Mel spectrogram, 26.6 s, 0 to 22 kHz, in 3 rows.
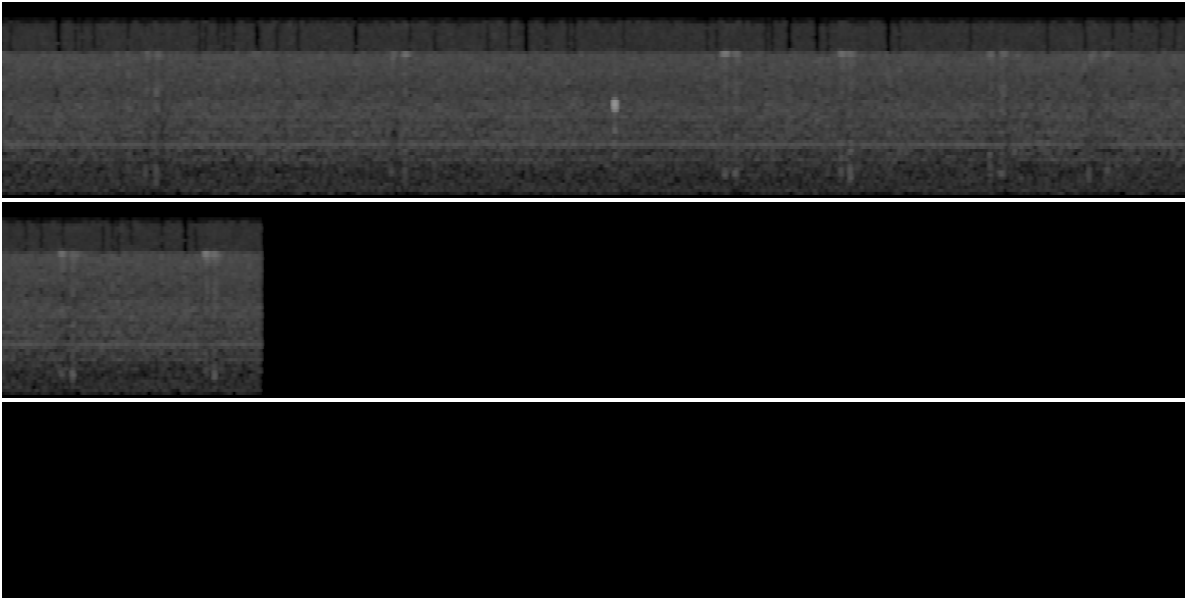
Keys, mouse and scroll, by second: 1.1 shift+click, 2.8 right click, 6.2 click, 7.3 shift+click, 8.1 right click, 10.4 click, 10.9 shift+click, 11.0 right click, 11.3 shift+middle click, 11.5 scroll down 4, 11.6 shift+middle click, 11.9 click, 12.1 shift+click, 12.2 right click, 12.7 shift+click, 13.0 right click, 13.3 shift+middle click, 13.5 click, 13.6 shift+click, 13.9 right click, 14.3 click, 14.4 shift+click, 14.7 right click, 15.5 click, 15.7 shift+click, 15.8 right click, 16.6 click, 16.7 shift+click, 16.8 right click, 17.5 shift+middle click, 17.6 click, 17.8 shift+click, 18.0 right click, 18.5 scroll down 6, 18.7 shift+middle click, 18.9 Tab, 18.9-19.3 scroll up 3, 19.3 middle click, 19.6 click, 19.9 middle click, 20.5 middle click, 20.8 middle click, 20.9 middle click, 20.9-21.4 scroll up 2, 21.6 click, 22.2 Tab, 22.2 click, 22.6 middle click, 22.6 scroll down 2, 22.7 middle click, 22.9 middle click, 23.6 click, 23.6 middle click, 23.8-24.3 scroll up 2, 24.0 shift+click, 24.1 shift+middle click, 24.3 shift+middle click, 24.5 shift+click, 24.7 shift+click, 24.9 shift+click, 24.9 middle click, 25.1 shift+click, 25.3 shift+click, 25.7 shift+click, 25.7 middle click, 26.0-26.4 scroll down 2, 26.4 middle click.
